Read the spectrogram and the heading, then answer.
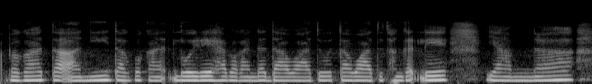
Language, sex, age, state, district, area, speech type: Manipuri, female, 30-45, Manipur, Tengnoupal, rural, spontaneous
